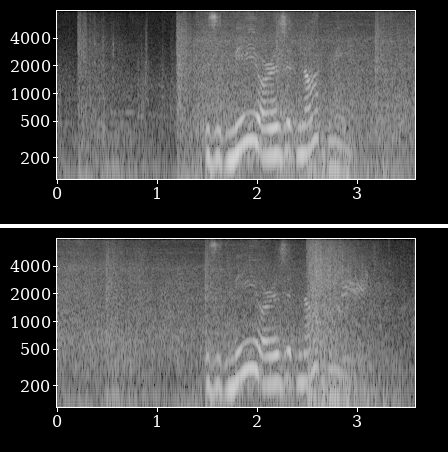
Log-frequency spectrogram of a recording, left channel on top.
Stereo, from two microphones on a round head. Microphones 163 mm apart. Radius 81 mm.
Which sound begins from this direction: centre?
A man speaking, at 1.5 s.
